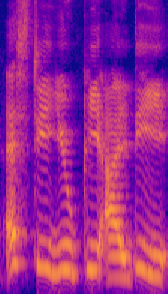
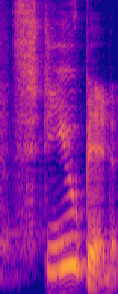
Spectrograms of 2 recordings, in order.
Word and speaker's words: stupid: The famous example of a liquid U is that the word S-T-U-P-I-D is actually pronounced stupid, but people ironically mispronounce it as stupid, which personally I think by definition the word stupid should be mispronounced, right?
